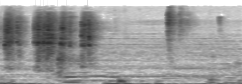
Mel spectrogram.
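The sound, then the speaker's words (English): Dice being picked up during a tabletop role-playing game, heard as several sharp, light plastic clicks and rattles in quick bursts, with short pauses between them. “I was just grabbing a dice.”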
